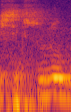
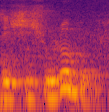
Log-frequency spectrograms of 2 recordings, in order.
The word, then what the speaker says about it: Chicxulub: Dans une zone qui est écrit Chicxulub, mais en fait, selon données que je prononce Chicxulub, mais c'est le langage par de toute façon.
